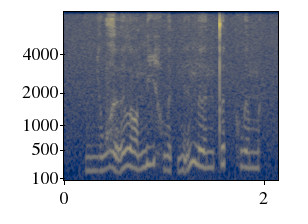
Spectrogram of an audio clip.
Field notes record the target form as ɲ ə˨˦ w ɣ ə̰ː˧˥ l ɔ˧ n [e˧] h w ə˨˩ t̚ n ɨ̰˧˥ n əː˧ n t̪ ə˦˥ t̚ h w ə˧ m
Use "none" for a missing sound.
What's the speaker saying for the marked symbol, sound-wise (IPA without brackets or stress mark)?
i˧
